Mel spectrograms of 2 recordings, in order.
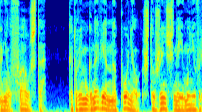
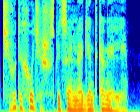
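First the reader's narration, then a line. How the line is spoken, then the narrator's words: Soft question. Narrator (Russian): мягко спросила женщина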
